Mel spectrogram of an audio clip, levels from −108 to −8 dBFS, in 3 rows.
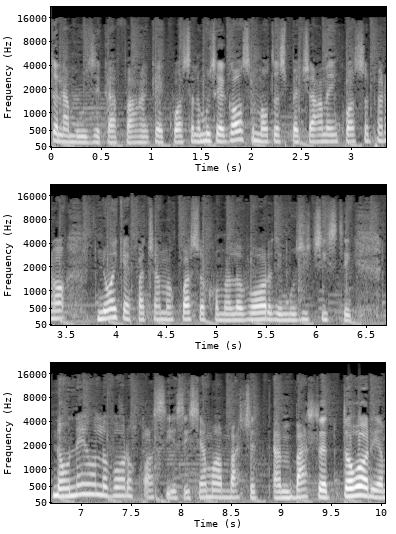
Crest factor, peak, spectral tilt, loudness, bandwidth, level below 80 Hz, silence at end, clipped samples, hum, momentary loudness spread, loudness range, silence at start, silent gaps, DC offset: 20 dB; 0 dBFS; -5.5 dB/octave; -20 LUFS; 16 kHz; -44 dBFS; 0 s; under 0.1%; none; 8 LU; 2 LU; 0 s; none; under 0.1%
